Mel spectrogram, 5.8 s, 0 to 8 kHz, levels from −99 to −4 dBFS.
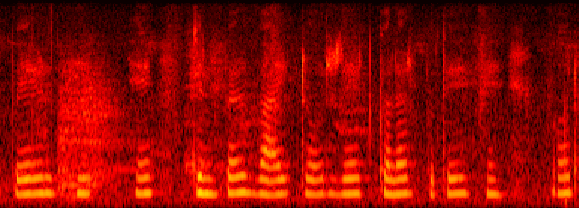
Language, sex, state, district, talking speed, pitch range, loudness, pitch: Hindi, female, Maharashtra, Nagpur, 115 wpm, 215-225 Hz, -45 LUFS, 220 Hz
